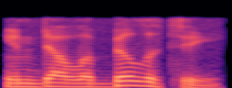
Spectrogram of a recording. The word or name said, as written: indelibility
